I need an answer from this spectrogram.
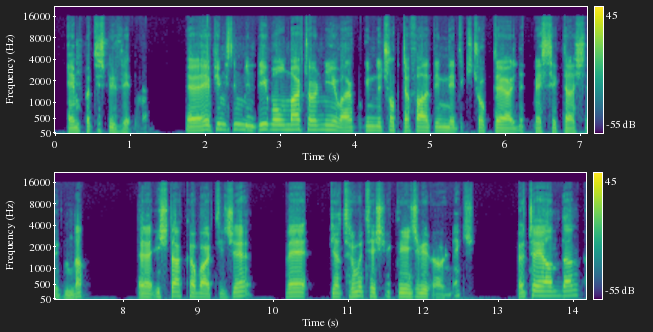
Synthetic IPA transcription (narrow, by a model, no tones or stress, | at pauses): ɛmpʰat̪ʰisizʲḛɾimɛ | he̞pʰimizinbilʲd̪iːbo̞lˠmaɾt̪ʰø̞ɾnejivaɾbuɟynd̪ɛt͡ʃʰo̞k̚d̪̥efaːd̪inlʲe̞d̪ict͡ʃʰo̞k̚d̪̥e̞jæɾlʲimɛslʲɛclʲiaʃlˠad̪ɯmd̪anː | ʔiʃt̪akʰabaɾt̪ʰid͡ʒɛ | vɛ | jat̪ʰɯɾɯmɯt̪ʰɛʃviclʲejed͡ʒibiɾø̞ɾnɛc | øt̪ʰɛjand̪an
